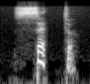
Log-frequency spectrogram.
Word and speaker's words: sept: And then sept. Okay, so the P between and T is not pronounced, so you get this sept.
